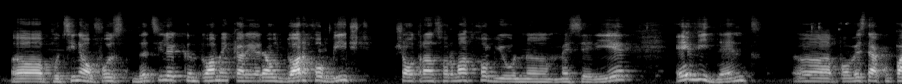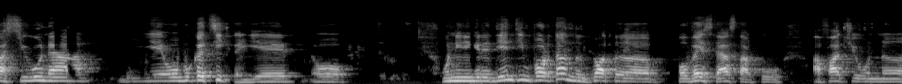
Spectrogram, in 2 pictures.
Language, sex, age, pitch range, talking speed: Romanian, male, 30-49, 135-185 Hz, 115 wpm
